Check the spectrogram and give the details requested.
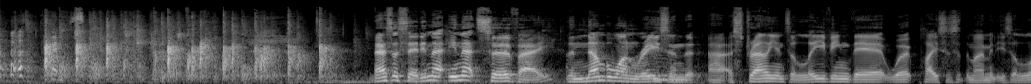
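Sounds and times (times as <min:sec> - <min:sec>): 
audience applause: 0:00.0 - 0:04.5
speech: 0:03.7 - 0:10.2.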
